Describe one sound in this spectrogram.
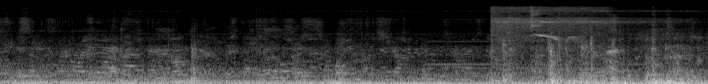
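A bus rattles and clatters over the road.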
